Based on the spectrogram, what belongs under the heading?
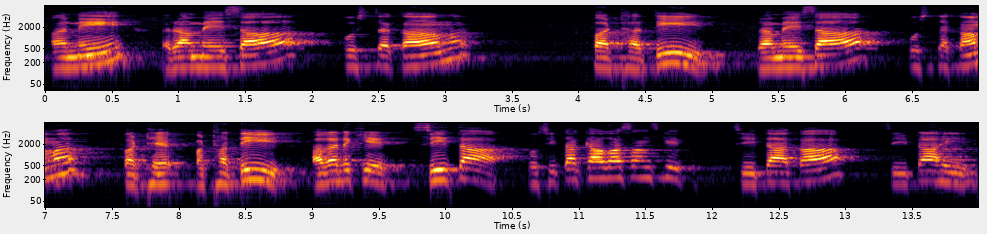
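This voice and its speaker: A fairly high-voiced man with a Bihari Hindi accent teaches a dictation lesson, speaking slowly and repeating each phrase. He keeps quizzing his students. The sound is dull and lo-fi, with a long echo from the room.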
